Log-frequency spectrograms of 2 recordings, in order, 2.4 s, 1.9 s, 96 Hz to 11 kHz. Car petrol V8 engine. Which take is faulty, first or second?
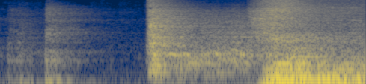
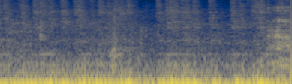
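first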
